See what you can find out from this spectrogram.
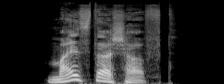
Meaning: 1. mastery 2. championship
- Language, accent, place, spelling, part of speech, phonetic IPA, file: German, Germany, Berlin, Meisterschaft, noun, [ˈmaɪ̯stɐˌʃaft], De-Meisterschaft.ogg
